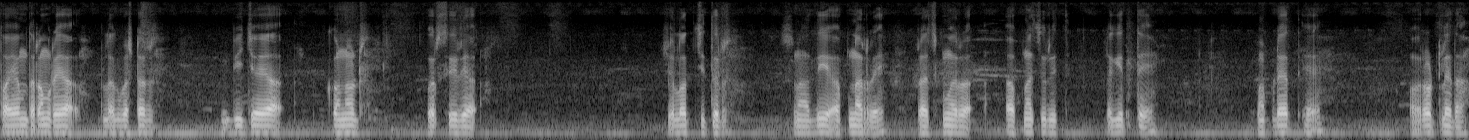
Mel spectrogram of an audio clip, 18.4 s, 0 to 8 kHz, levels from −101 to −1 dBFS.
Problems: constant background noise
